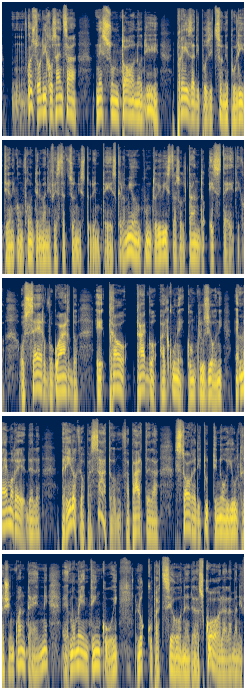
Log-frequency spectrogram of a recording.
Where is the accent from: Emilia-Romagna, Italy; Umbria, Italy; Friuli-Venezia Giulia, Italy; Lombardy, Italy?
Umbria, Italy; Siccome sono umbro, siccome sono abituato a vedere persone in polpe medievali, persone con stendardi, bandiere, sbandieratori, balestrieri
